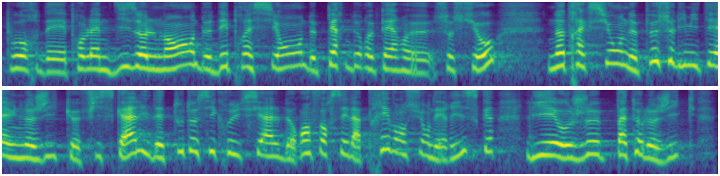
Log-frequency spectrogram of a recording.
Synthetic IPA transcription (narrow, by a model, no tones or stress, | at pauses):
puʁd̪epχɔblɛmd̪izɔlmɑ̃d̪əd̪epχɛsjɔ̃d̪əpɛʁt̪̚d̪əʁəpɛʁøsɔsjo | nɔt̪χaksjɔ̃nəpøsəlimit̪eaynlɔʒikfiskalilɛt̪ut̪osikχysjald̪əʁɑ̃fɔʁselapχevɑ̃sjɔ̃d̪eʁisk | ljeoʒøpat̪ɔlɔʒik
